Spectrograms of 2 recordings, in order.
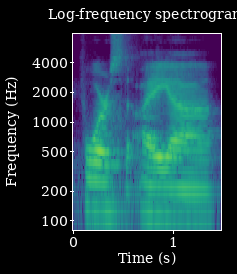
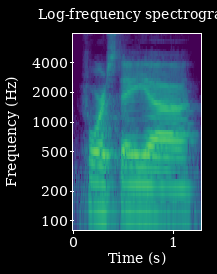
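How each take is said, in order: Both takes have the same delivery.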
